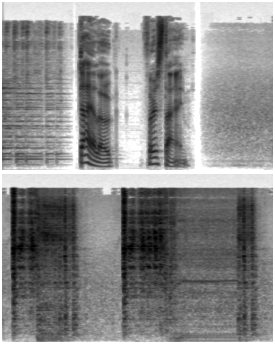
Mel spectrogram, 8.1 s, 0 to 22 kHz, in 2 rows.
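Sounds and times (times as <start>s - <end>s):
speech: 1.2s - 2.9s
old car engine cranking and failing to start: 4.1s - 8.1s.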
